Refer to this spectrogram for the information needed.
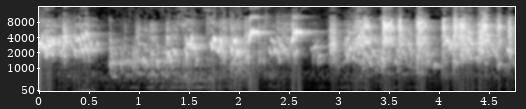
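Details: Pet budgies keep up a rapid, buzzy chatter of squeaks, clicks and short whistles, nearly without pause.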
